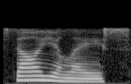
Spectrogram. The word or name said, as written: cellulase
